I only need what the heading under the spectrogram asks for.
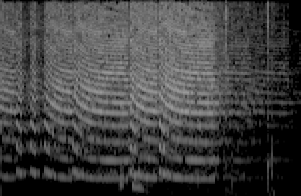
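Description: A loud, brassy Air Horn emote blares continuously for about three seconds, its pitch wobbling and sliding, with no talking over it.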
